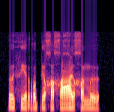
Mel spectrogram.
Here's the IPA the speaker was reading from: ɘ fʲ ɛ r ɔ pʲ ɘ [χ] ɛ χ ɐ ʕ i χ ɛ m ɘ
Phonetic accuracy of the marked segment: correct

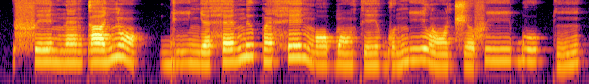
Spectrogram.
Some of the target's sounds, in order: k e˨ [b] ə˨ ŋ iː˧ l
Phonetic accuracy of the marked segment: incorrect: ɡʷ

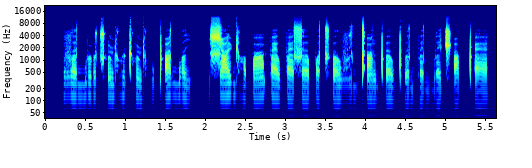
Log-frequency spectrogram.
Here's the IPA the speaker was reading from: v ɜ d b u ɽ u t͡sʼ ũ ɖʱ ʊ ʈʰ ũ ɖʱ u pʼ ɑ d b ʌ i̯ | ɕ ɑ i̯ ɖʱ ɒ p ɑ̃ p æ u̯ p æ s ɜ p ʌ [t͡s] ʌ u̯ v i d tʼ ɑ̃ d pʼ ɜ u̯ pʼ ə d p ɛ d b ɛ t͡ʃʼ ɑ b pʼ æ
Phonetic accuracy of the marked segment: incorrect: t͡sʼ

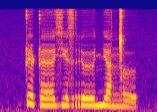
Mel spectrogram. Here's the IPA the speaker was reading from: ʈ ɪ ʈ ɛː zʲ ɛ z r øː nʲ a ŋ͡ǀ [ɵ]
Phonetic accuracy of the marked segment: correct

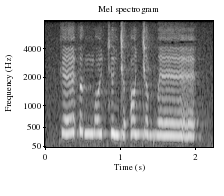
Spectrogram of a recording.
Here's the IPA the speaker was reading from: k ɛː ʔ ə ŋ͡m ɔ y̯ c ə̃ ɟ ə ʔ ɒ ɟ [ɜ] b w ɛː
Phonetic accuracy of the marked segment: correct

